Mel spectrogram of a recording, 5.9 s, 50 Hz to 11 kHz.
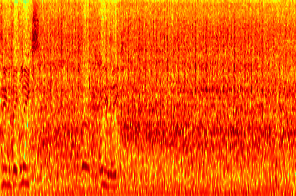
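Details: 1967 Minneapolis Moline U302 diesel tractor just after thermostat replacement and coolant refill, started in neutral with different battery for warm-up: steady low diesel chug at idle, even firing, no knocks or misses; normal idle.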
